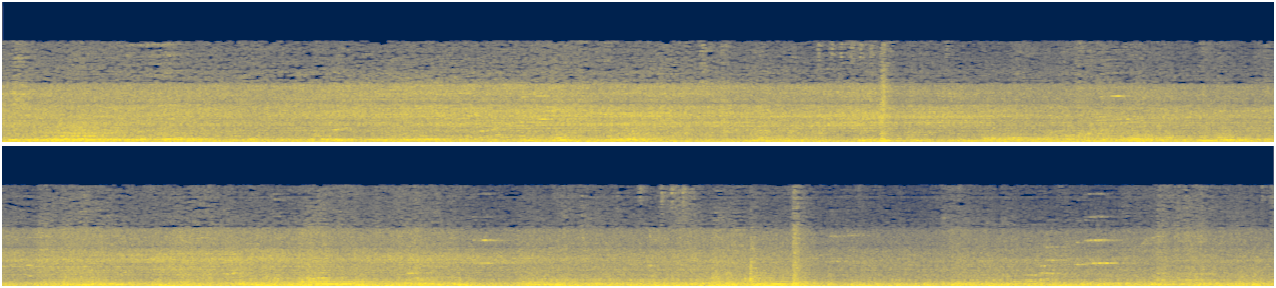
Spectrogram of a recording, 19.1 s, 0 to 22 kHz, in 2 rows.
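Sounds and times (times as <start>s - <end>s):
train wheels rumbling on rail: 0.0s - 19.0s
high wheel squeals: 17.2s - 18.6s.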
